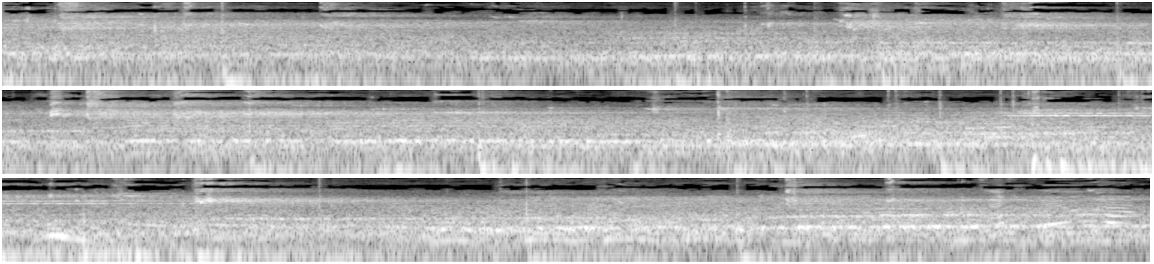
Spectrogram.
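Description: A crowd of young people chatter in the background.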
